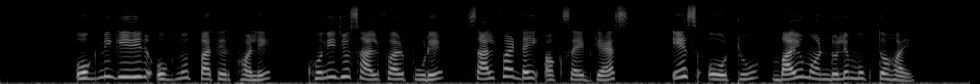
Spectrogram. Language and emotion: Bengali, neutral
